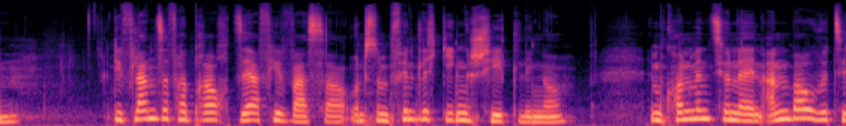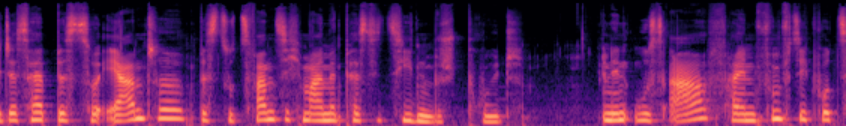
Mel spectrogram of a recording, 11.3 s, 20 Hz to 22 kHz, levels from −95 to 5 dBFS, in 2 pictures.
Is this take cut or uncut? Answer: uncut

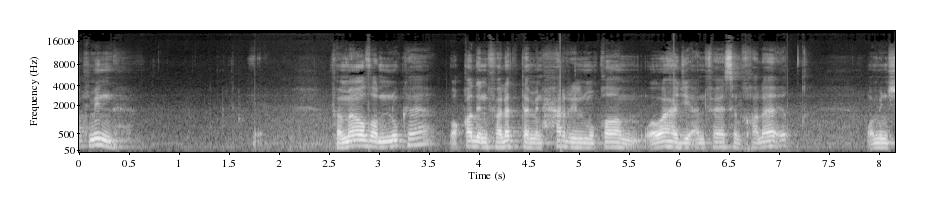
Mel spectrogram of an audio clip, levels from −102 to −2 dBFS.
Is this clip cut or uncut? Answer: cut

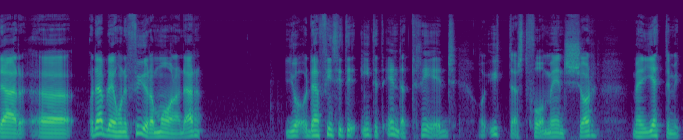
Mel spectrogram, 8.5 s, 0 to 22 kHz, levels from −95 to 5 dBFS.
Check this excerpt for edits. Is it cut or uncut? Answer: uncut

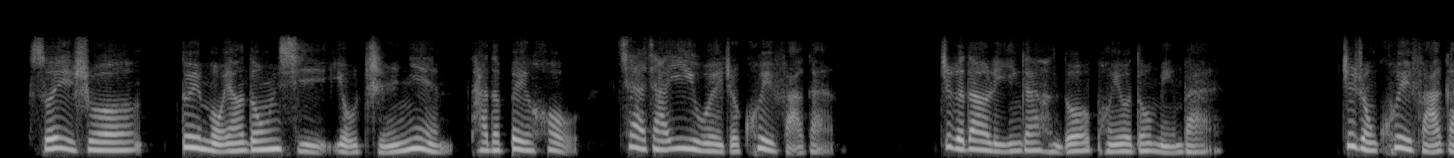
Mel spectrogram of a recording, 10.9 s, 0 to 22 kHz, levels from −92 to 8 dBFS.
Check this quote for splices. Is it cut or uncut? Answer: uncut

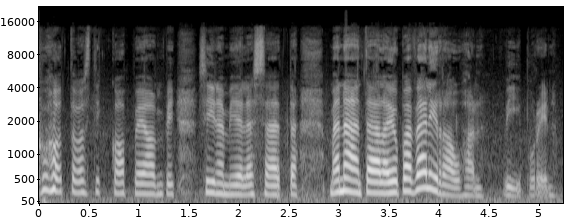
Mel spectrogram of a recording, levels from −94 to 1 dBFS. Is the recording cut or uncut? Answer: uncut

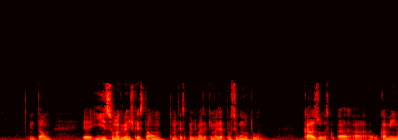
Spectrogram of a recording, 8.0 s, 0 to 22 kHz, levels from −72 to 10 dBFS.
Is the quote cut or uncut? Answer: cut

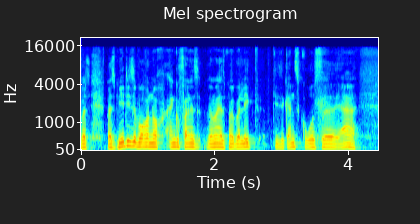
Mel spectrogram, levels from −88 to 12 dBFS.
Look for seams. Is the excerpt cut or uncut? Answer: cut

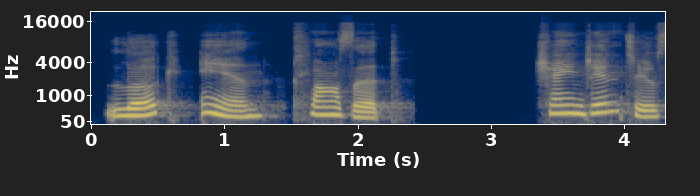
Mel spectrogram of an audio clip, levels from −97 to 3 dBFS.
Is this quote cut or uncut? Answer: cut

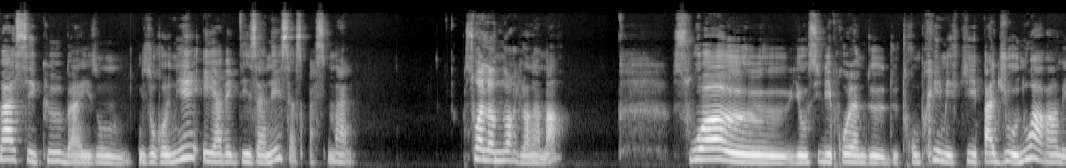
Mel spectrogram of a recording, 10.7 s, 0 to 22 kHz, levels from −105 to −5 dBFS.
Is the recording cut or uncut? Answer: cut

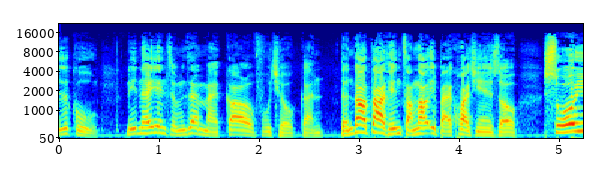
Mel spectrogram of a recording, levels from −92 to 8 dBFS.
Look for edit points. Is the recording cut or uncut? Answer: cut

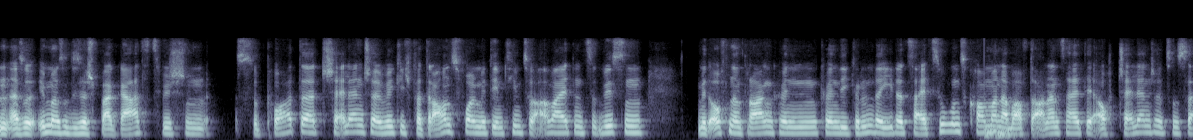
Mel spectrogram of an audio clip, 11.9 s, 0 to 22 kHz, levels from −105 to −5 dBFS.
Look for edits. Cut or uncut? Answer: uncut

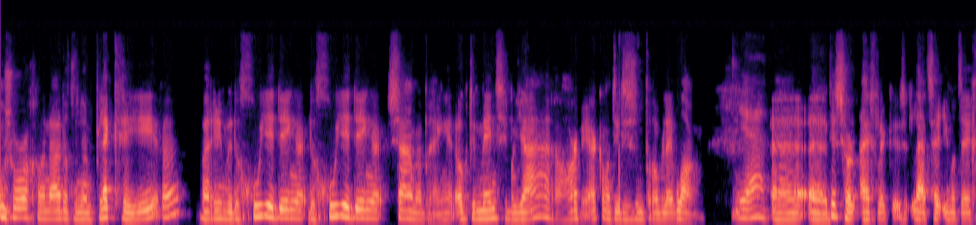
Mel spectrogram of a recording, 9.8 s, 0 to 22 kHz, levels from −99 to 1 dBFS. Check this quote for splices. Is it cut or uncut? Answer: cut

